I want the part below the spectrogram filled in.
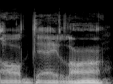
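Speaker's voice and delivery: slow, very low, drawn-out echo; mock sultry voice. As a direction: stretch it out deep and teasing.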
